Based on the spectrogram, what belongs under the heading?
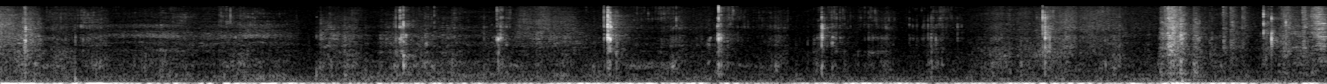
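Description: Close-up crunching and chewing of a crispy fried veggie roll, with many sharp crisp crunches as it is bitten and chewed.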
